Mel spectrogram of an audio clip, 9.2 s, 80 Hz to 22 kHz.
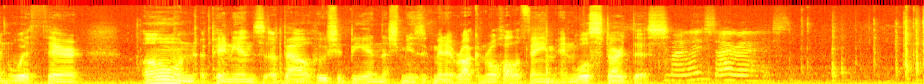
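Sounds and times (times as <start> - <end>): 
speech: 0.1 - 7.8
fingers typing on a computer keyboard: 8.0 - 9.2.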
